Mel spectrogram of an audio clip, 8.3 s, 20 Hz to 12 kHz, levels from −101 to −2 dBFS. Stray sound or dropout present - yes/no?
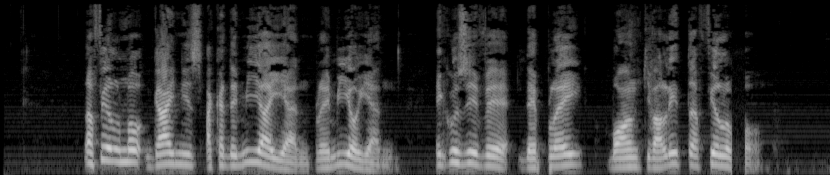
yes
